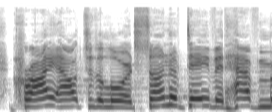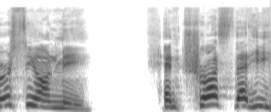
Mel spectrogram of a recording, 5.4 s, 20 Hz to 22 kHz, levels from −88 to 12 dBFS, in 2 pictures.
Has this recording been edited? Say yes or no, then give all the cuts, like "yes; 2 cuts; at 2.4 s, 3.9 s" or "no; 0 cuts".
no; 0 cuts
